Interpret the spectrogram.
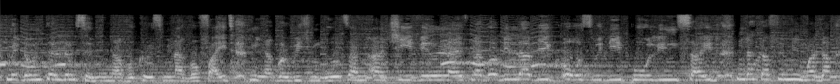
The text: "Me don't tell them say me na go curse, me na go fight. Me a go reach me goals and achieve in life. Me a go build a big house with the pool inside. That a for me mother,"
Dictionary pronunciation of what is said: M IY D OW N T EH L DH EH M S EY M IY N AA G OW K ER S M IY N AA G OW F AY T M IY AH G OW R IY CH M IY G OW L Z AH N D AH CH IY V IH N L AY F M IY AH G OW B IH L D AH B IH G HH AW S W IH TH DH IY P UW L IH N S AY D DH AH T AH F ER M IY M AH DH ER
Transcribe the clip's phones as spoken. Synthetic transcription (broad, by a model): M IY D OW N T EH L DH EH M S EY M IY N AA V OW K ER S M IY N AA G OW F AY T M IY AH G OW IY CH M IY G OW Z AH N AH CH IY V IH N L AY F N AH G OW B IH L AH B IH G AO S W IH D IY P UW L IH N S AY D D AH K AH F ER M IY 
